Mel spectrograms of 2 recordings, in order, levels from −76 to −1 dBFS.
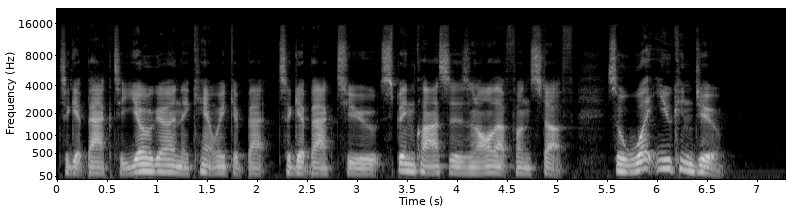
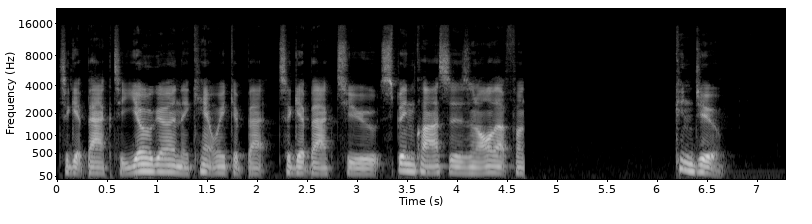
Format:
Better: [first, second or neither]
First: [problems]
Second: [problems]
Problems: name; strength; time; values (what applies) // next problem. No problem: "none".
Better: first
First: none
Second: audio cutting out; at 4.5 s for 1.5 s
